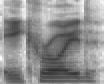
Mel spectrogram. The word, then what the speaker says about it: Aykroyd: Pronounced Aykroyd.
